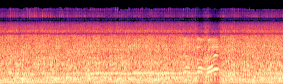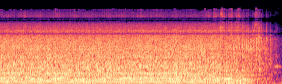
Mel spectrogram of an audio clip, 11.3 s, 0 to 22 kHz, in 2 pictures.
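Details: Briggs & Stratton mower engine after the governor spring adjustment set it to 3200 rpm. The small single holds a steady, even buzz at governed speed with no hunting or surging, then shuts off. Normal governed engine speed.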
